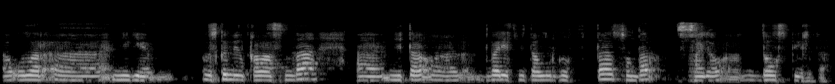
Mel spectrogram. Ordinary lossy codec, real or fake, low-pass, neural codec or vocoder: AAC, 32 kbps; real; 7.2 kHz; none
